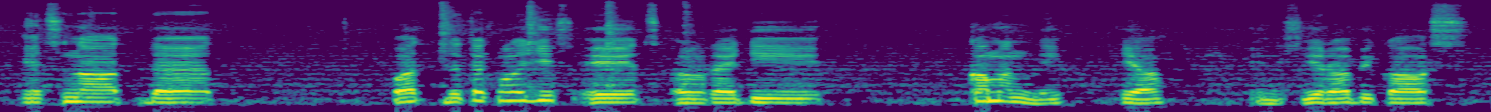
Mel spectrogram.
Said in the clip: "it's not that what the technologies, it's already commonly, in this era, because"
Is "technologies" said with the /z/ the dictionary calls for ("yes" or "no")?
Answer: no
